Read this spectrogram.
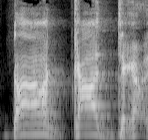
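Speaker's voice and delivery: put-on mild half-scream. Imitating an actor's mild scream in a movie's last scene: imitating a half-hearted angry scream. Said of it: "And he is kinda screaming, but he kind of isn't".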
